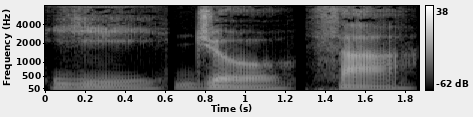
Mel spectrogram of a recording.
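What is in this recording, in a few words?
"yijotha", concatenated syllables; Affixing experiment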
